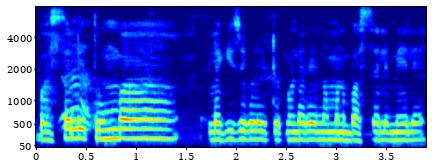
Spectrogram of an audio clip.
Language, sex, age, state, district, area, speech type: Kannada, female, 45-60, Karnataka, Vijayanagara, rural, spontaneous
